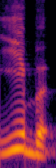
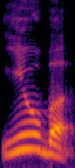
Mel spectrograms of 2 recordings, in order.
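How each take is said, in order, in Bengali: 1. স্বরধ্বনিটি একটি অ-ওষ্ঠ্য 'ee'-সদৃশ ধ্বনি। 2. স্বরধ্বনিটি একটি ওষ্ঠ্য 'oo'-সদৃশ ধ্বনি। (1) "অনেকে বলে কি ইব, ... একটু জেরের একটা ভাব চলে আসছে" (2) "এই যে দুই ঠোঁট গোল হবে"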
